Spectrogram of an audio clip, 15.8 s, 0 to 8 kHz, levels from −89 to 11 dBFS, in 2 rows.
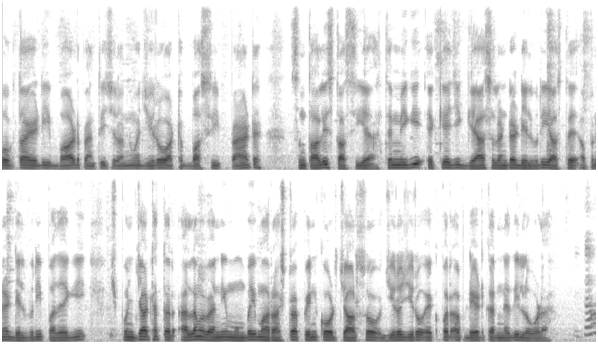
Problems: none marked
